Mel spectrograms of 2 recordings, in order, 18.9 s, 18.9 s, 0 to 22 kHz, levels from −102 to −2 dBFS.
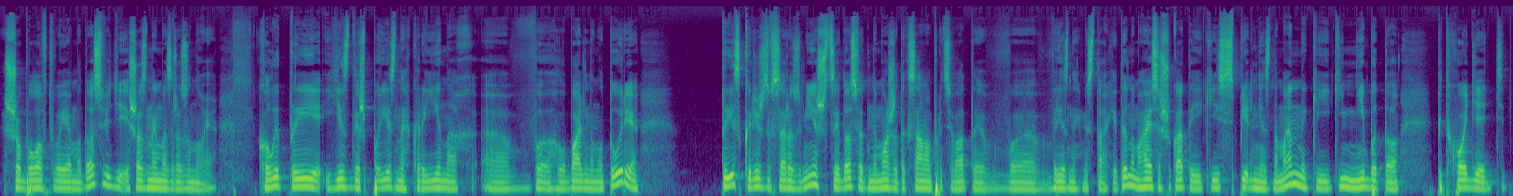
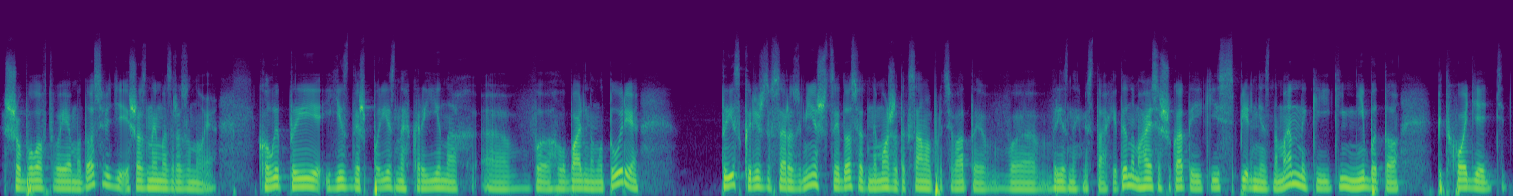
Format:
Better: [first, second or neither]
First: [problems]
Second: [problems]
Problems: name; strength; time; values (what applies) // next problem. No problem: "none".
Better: first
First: none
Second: muffled; very; fading above 2.5 kHz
